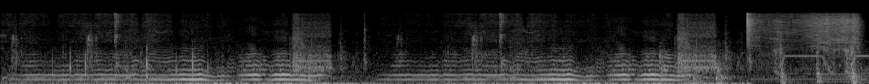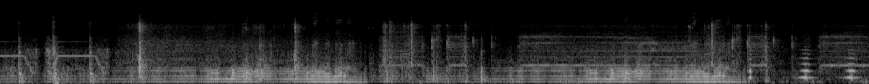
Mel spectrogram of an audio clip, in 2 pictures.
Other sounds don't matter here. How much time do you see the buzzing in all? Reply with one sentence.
The buzzing can be heard for 17 seconds in total.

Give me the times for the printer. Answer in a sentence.
The printer can be heard from 0.0 to 17.3 s.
